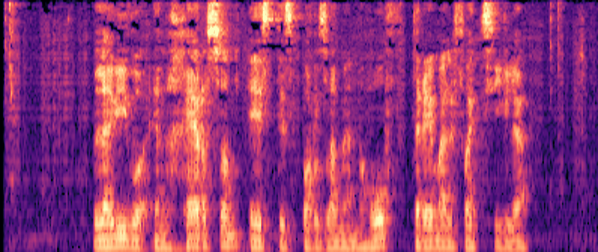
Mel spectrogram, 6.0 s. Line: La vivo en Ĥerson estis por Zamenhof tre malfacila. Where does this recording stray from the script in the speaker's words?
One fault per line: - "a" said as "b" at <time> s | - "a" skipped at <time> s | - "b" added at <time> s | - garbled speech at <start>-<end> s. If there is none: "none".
none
